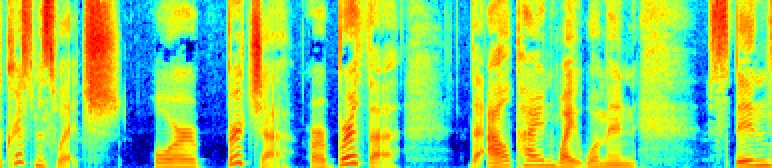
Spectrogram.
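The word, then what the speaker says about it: Berchta: I missed no just Bertha oh okay Birch burcha is another way to say her name but um fra Petra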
